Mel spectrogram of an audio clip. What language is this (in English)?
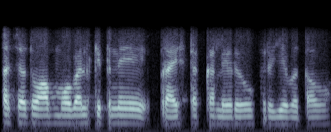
Hindi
